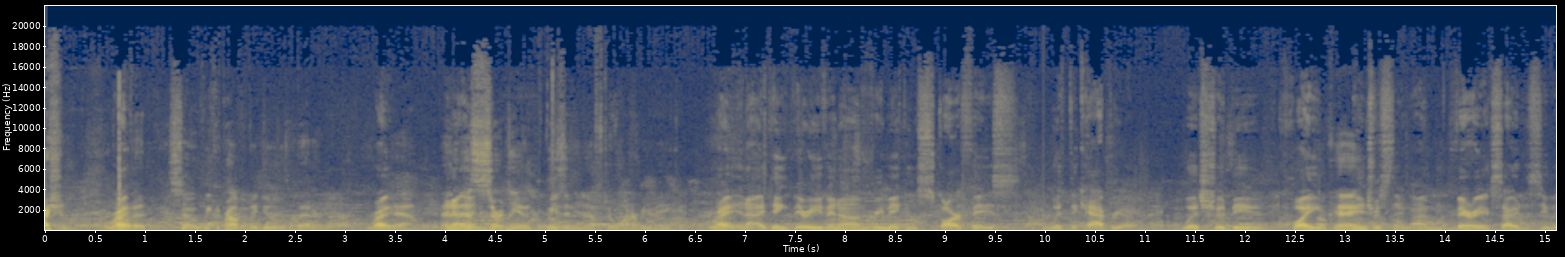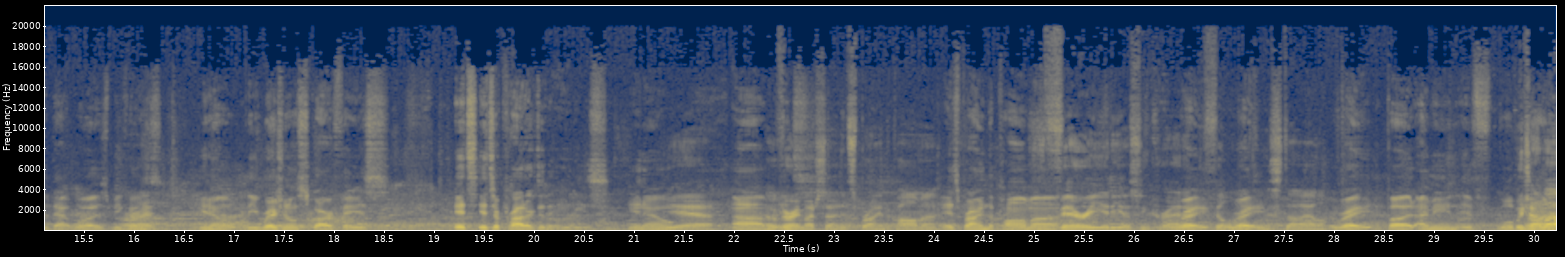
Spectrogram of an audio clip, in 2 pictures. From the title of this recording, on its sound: Live From Pittsburgh's Horror Realm Con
